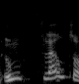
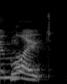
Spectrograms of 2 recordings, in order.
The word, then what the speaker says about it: umlaut: Is it called an oomphlaut or oomphlaut? – Umlaut. Umlaut.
